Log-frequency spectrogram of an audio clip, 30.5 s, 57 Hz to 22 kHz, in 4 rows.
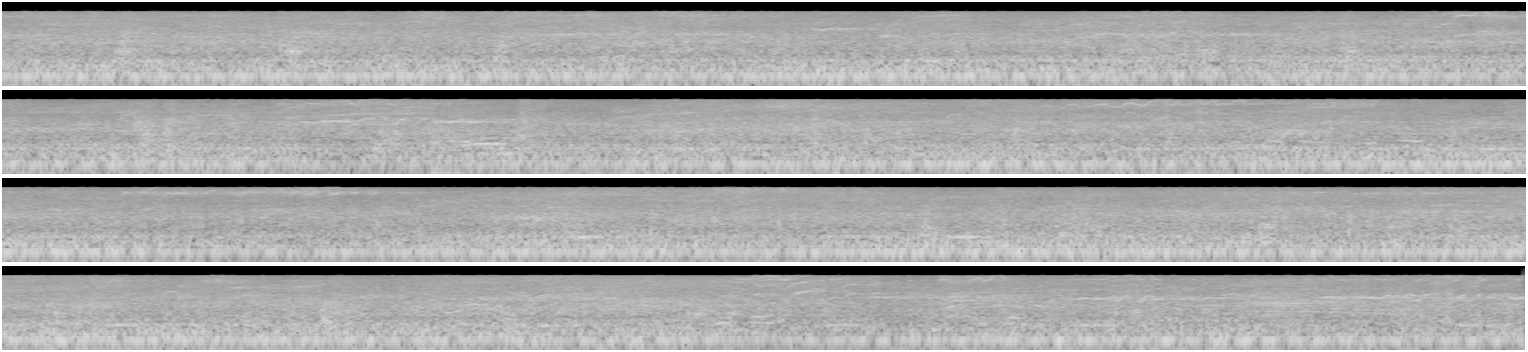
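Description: Several electric 1/10-scale 2WD modified-class RC buggies racing: high-pitched motor whine and tyre noise in a steady din, with a steady low hum underneath.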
